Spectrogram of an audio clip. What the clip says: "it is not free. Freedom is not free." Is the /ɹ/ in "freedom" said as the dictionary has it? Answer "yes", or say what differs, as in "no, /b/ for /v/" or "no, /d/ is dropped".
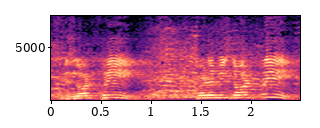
no, /ɹ/ is dropped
